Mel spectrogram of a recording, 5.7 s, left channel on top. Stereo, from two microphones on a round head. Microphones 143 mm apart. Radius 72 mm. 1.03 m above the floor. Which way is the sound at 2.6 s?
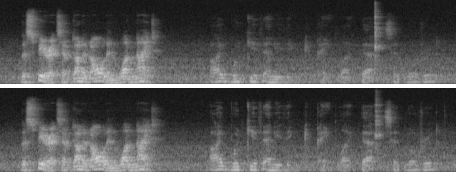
35° right (ahead or behind).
